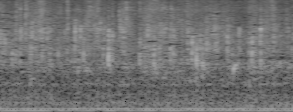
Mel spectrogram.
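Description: Water running and gushing over a Ritello vacuum separator part as it is brushed and rinsed, a steady hissy splashing wash with small irregular bursts, close and fairly loud.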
